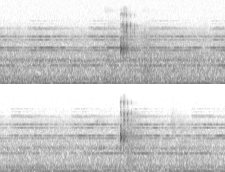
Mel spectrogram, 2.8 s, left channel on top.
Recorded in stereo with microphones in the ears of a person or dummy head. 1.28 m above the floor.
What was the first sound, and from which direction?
A finger snap, 25° right (ahead or behind).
